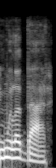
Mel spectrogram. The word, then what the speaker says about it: Muladhara: Chakra básico ou primeiro centro psíquico, pronúncia-se Muladhara.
